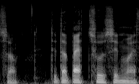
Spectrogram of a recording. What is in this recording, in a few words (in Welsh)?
"betws", Welsh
